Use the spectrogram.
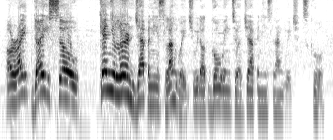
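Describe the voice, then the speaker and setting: Over music in the background, a man with a fairly high pitch talks at a fairly slow pace with very wide pitch swings. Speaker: vlogger sharing language learning tips. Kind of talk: casual tutorial vlog. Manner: hesitant, many filler sounds.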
